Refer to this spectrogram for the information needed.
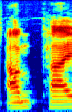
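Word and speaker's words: anti (ἀντί): You see, the word that he uses is a word pronounced anti, and of his fullness have we all received, and grace in place of grace.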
